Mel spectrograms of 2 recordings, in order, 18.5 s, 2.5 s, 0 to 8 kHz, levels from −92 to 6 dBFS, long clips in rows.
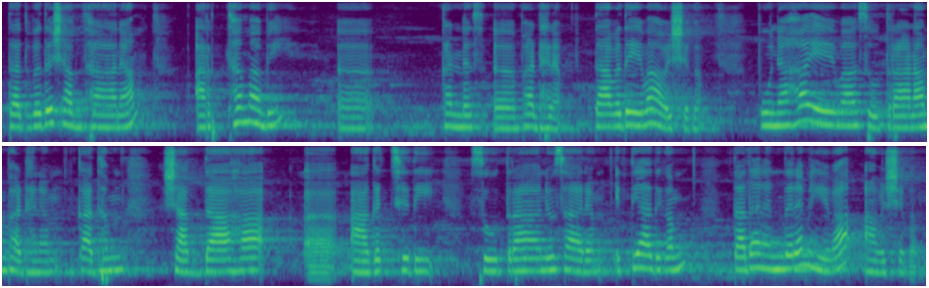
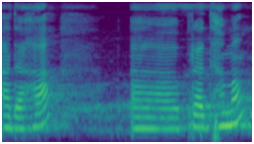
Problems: background conversations at intervals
